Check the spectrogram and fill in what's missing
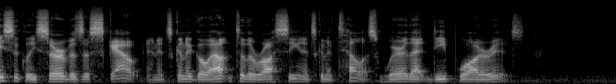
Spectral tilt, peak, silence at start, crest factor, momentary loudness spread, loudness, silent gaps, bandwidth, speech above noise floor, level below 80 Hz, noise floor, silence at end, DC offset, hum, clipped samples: -1 dB/octave; -6 dBFS; 0 s; 22 dB; 12 LU; -26 LUFS; none; 17 kHz; 36 dB; -74 dBFS; -63 dBFS; 0.95 s; under 0.1%; none; under 0.1%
